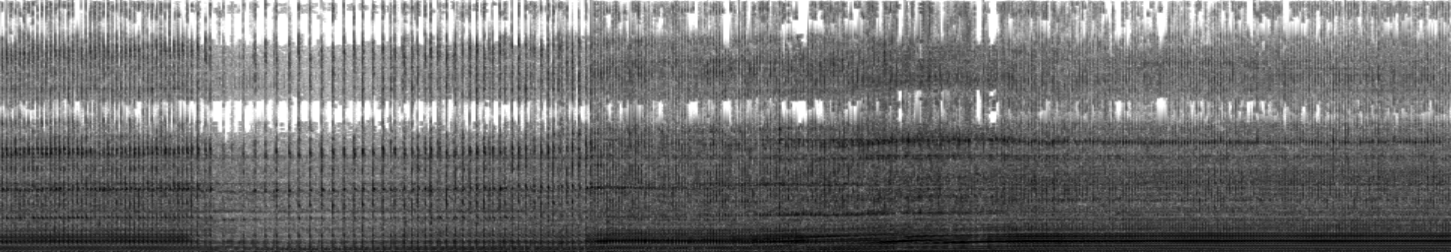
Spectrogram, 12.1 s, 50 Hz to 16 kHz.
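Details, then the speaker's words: Stihl FS 94R two-stroke trimmer, cold first thing in the morning, after a tune-up, before carburetor adjustment; it bogs and sometimes shuts off by midday: catches roughly, bogs and nearly dies, then climbs unevenly to a steady high buzz. "as you just saw there in the video it is having a rough time starting um it is first thing in the morning and by midday it bogs d"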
